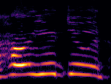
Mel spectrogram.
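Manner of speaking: high-pitched coyote calling out; storybook coyote checking on a friend; concerned coyote. Acted. Coyote calls to rabbit.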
